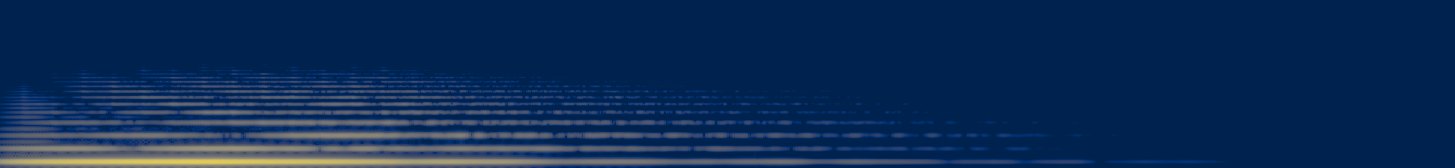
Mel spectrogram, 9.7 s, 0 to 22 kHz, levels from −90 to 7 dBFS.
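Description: Nothing here jumps out as a technical fault, so there's really nothing to flag in this one.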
